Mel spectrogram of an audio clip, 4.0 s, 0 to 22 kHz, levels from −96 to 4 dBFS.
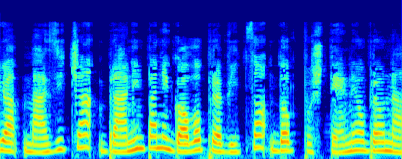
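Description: From start to finish, the s sounds come out gritty and metallic, the upper range has a synthetic sheen that doesn't quite match the lower voice, and nothing is present above about 12.3 kHz. The likely cause is heavy HE-AAC compression, at a level that fits a bitrate around 16 kbps: the treble is rebuilt by copying lower bands upward under a coarse envelope, so its harmonics fail to align with the real ones below the crossover.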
